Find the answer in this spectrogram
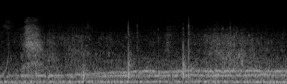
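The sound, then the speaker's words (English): A small boat rocks on the water, with a steady low rumble and wind noise throughout and a few sharp knocks and creaks scattered along the way. “Hold that boat steady.”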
